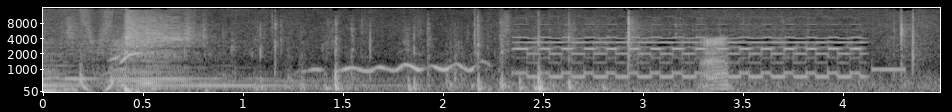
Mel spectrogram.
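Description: A short music cue, then from about two seconds in an electronic telephone ringing with a fast warbling trill.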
